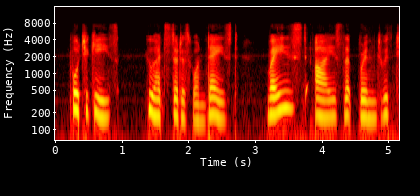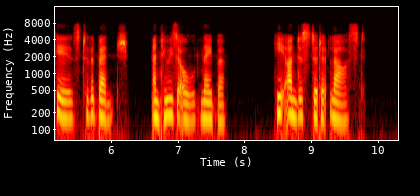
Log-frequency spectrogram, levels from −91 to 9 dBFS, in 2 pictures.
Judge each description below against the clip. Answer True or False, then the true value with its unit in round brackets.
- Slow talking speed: False (145 wpm)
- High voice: False (170 Hz)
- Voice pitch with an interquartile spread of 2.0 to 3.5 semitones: True (2.7 semitones)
